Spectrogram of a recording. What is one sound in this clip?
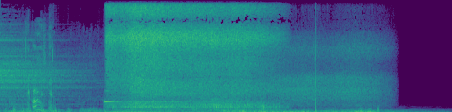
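Wind gusts and rumbles outdoors, then fades away.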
